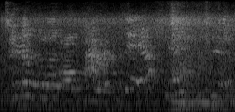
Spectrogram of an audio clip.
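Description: Children's voices: kids talking and playing.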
